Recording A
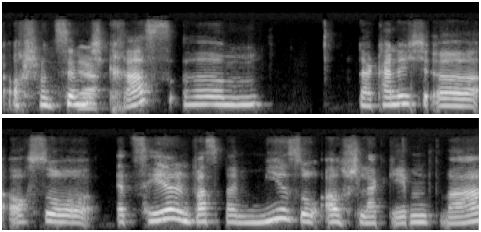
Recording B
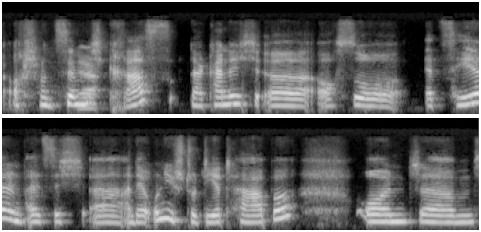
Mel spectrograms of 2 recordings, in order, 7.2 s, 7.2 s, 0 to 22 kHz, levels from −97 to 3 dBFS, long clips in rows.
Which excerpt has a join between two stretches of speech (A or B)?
B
